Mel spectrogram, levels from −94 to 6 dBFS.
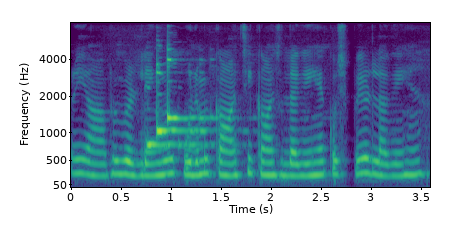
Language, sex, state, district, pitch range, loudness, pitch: Hindi, female, Bihar, Sitamarhi, 225-255 Hz, -22 LUFS, 235 Hz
